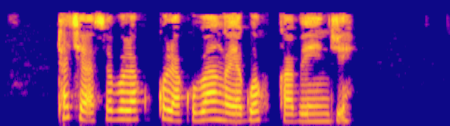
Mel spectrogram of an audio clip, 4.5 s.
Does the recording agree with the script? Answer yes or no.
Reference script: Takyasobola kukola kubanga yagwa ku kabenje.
yes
